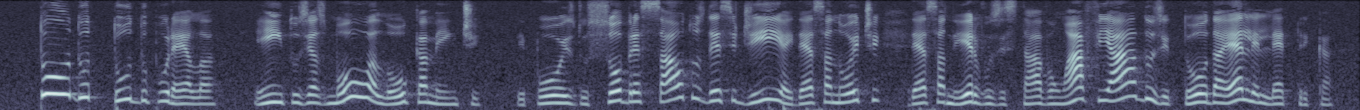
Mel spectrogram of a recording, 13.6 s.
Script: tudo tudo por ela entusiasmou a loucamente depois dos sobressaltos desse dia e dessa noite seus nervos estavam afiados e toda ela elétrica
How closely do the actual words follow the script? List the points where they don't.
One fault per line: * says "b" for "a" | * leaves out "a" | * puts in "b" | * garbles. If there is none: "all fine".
* says "dessa" for "seus"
